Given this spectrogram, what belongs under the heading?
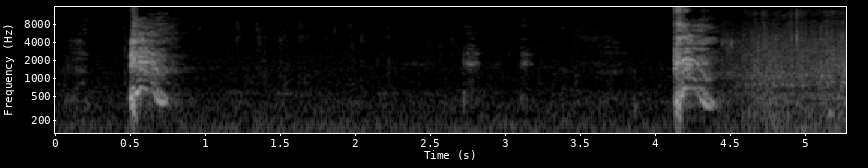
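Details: Two short, harsh acted coughs with a throat-clearing quality, a few seconds apart, over quiet room noise; an imitated cough in a comedy sketch about a coworker who is always sick.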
